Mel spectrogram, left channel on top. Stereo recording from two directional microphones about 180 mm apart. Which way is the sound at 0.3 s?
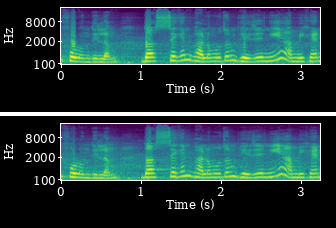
15° left (ahead or behind).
